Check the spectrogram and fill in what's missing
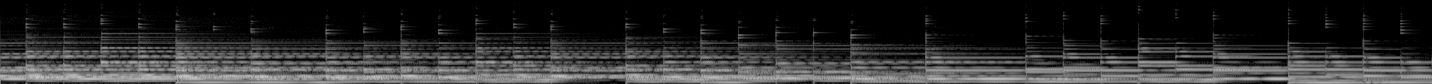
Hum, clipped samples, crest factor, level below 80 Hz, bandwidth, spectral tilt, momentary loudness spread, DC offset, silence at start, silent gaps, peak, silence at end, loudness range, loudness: none; under 0.1%; 14 dB; -50 dBFS; 14.5 kHz; -7 dB/octave; 7 LU; under 0.1%; 0 s; none; -8 dBFS; 0 s; 4 LU; -23 LUFS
